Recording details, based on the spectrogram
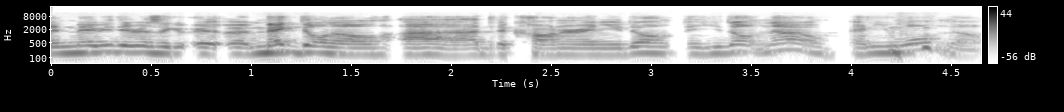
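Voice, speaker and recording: In a French accent, a man talks at a fairly quick pace and a high pitch, his loudness swinging widely. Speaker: comic book publisher. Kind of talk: casual interview. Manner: animated.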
